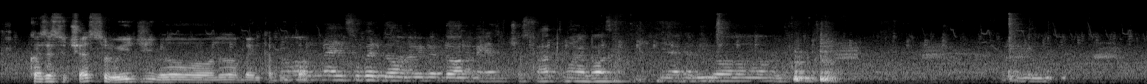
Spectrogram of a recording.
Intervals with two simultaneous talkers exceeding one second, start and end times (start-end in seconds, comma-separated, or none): none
